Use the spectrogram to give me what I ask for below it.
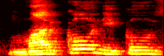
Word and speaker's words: Markovnikov: Addition of HBr on propene using Markovnikov's rule.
